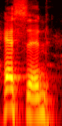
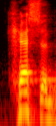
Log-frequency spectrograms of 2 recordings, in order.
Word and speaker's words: chesed: It's the word hesed, H-E-S-E-D, or chesed, which is a guttural sound, C-H-E-S-E-D or C-E-D.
